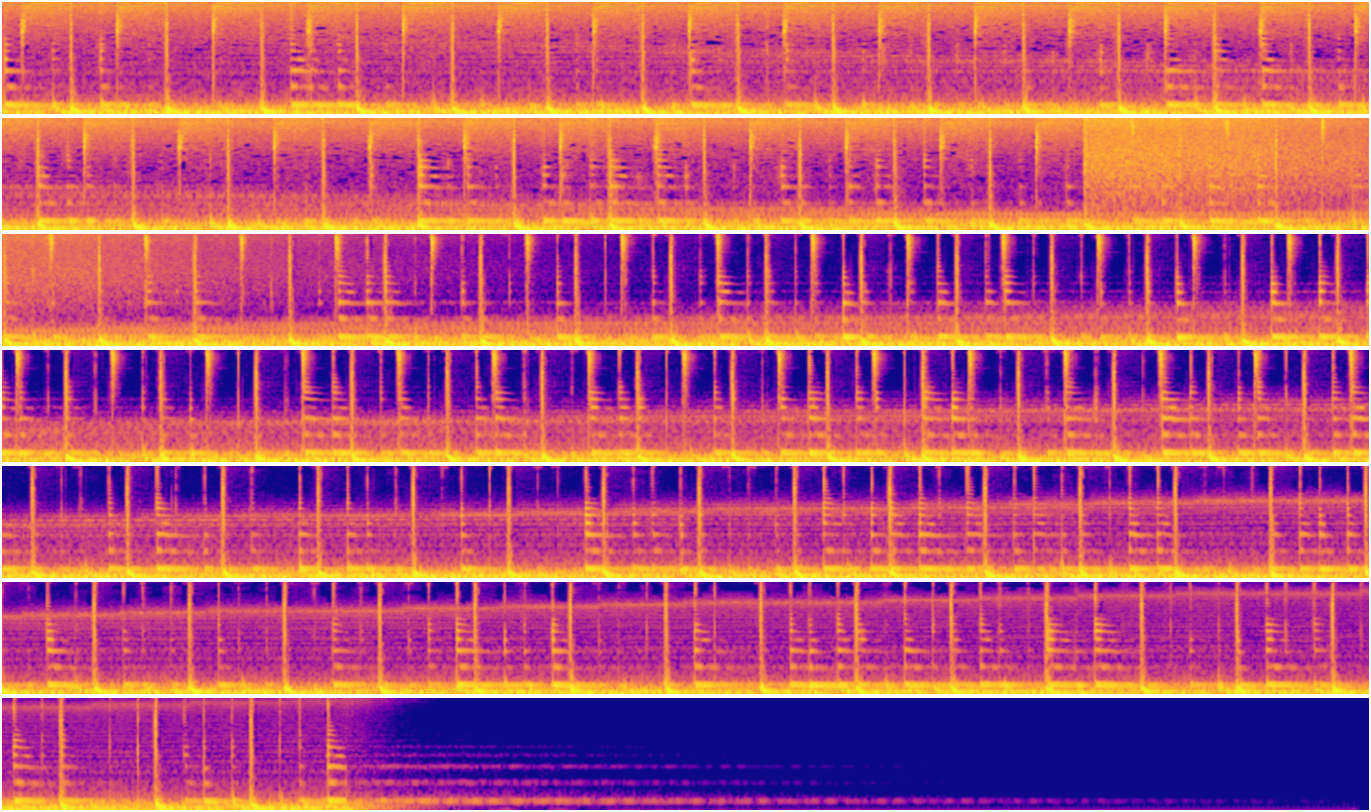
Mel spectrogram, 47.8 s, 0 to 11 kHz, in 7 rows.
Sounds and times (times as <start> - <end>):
Techno: 0.0 - 43.0.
